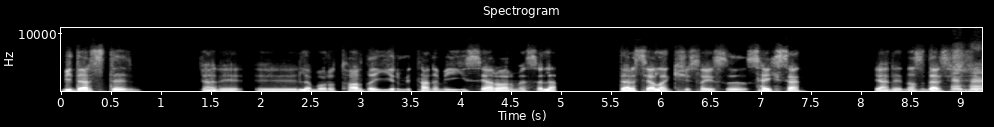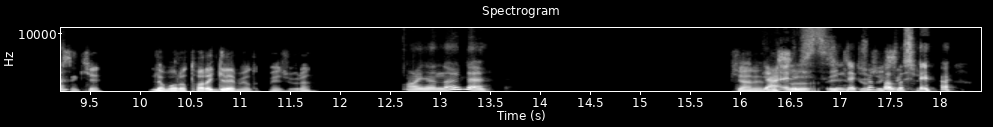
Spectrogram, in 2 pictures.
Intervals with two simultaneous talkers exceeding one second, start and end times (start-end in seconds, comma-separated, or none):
16.2-17.8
